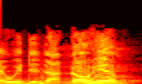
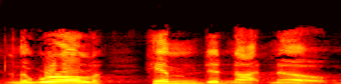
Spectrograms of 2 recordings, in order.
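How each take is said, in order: First: Said in the usual way. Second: "world" held slow and weighty up front; stress on world. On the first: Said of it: "we would say". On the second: Shown as a demonstration. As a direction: lean hard on "world", slow and deliberate. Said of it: "the word world is emphatic".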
